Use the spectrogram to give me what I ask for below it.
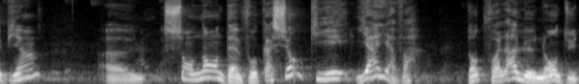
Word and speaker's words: Yahvah: bien que c'est bien son nom qui est yayava donc voilà le nom du dieu d'Abraham il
